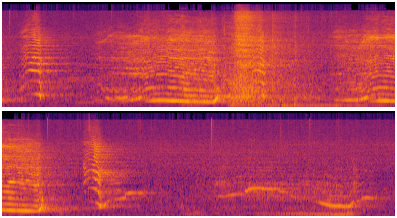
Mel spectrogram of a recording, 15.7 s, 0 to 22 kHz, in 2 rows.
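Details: Whale song from oceanographer Robert Payne's recording, released with National Geographic magazine in 1979: long, rich moans that swoop up and down, mixed with brief squealing upsweeps.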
